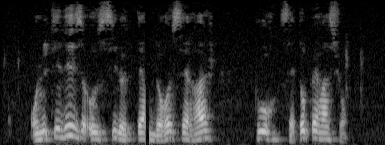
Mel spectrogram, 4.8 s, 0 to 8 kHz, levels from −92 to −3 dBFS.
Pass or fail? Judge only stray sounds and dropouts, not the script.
fail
